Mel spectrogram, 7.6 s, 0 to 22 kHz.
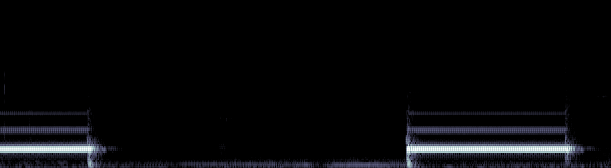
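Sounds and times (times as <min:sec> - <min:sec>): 
phone line ringing through a handset: 0:00.0 - 0:01.1, 0:05.1 - 0:07.2.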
